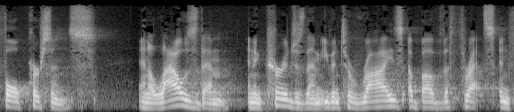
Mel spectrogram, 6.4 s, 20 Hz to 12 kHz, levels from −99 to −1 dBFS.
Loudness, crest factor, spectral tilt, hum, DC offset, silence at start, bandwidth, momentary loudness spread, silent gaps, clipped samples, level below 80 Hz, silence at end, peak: -20 LUFS; 18 dB; -5 dB/octave; none; under 0.1%; 0 s; 10.5 kHz; 10 LU; none; under 0.1%; -68 dBFS; 0 s; -2 dBFS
